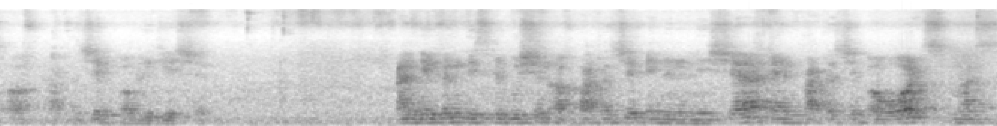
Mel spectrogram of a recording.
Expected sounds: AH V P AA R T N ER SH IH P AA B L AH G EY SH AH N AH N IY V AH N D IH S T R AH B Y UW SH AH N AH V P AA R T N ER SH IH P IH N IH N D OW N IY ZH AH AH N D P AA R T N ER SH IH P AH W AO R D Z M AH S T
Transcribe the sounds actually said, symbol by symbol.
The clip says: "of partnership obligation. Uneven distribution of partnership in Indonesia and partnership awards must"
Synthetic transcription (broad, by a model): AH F P AA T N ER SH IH P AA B L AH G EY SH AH N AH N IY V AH N D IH S T R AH B Y UW SH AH N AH F P AA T N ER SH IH P IH N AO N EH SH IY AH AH N P AA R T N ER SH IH P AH W AO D S M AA S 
